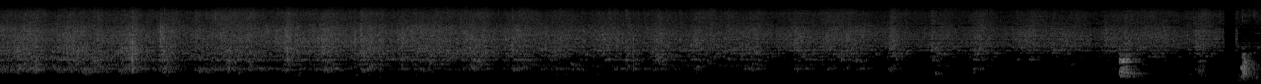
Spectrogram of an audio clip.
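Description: Boiled lentils and scrambled eggs sizzling in oil in a hot non-stick kadai while being stirred and mixed with a silicone spatula: a steady sizzle with soft, irregular scrapes from the spatula.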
